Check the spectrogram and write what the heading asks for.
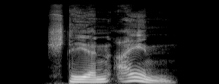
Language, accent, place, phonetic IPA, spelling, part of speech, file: German, Germany, Berlin, [ˌʃteːən ˈaɪ̯n], stehen ein, verb, De-stehen ein.ogg
- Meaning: inflection of einstehen: 1. first/third-person plural present 2. first/third-person plural subjunctive I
